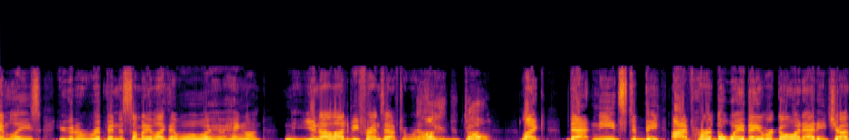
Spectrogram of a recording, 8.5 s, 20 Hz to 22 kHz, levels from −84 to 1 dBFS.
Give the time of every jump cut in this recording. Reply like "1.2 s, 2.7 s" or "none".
5.0 s, 6.7 s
